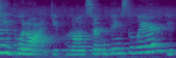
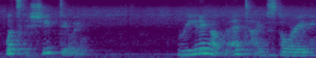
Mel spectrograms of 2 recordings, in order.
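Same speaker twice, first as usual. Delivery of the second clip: soft hushed voice; 3 semitones lower, 11 dB quieter than usual. Real, not acted. Asks children softly.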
